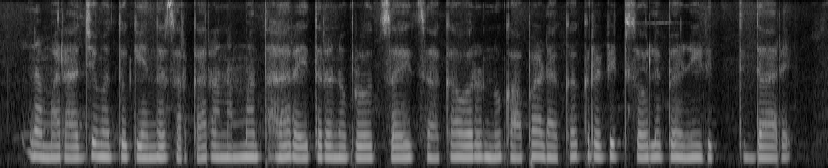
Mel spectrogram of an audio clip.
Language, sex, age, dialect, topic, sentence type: Kannada, female, 25-30, Central, agriculture, statement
